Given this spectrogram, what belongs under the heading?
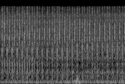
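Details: Biotronix pneumatic ballistic radial shockwave (ESWT) machine, 10 bar, probe firing shots while frequency is adjusted: fast, steady rattling pulses; shockwave therapy device firing.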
